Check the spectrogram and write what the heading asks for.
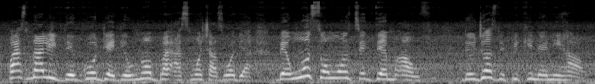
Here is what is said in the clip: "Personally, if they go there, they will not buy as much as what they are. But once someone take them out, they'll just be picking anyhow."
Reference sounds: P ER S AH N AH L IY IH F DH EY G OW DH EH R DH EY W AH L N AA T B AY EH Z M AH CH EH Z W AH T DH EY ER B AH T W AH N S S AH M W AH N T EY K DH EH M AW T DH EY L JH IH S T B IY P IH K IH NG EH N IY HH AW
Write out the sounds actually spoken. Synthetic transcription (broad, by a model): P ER S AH N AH L IY F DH EY G OW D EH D EY W AH L N AA T B AY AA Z M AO CH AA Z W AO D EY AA B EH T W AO N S S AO M W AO N T EY K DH EH M AW T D EY W JH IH S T B IY P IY K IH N EH N IY HH AW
